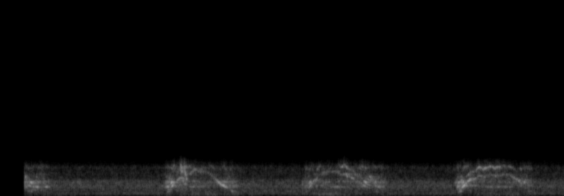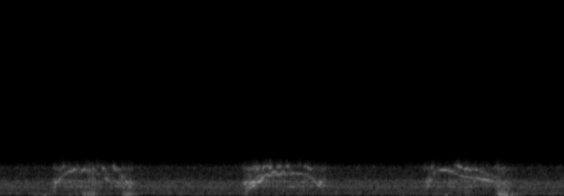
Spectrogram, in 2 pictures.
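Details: Playful kitten giving drawn-out, arching meows about every one and a half seconds, six in all, over a steady low hum.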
